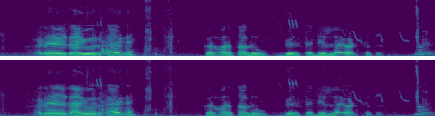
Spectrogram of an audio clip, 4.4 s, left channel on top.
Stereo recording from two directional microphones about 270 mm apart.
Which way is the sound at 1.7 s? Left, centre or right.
Centre.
